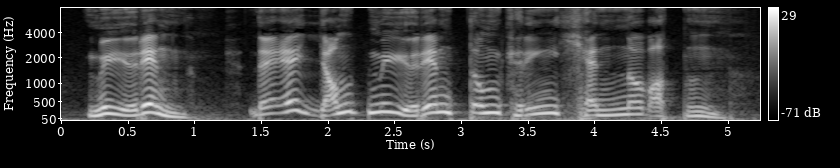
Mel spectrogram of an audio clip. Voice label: myrin, Numedalsmål

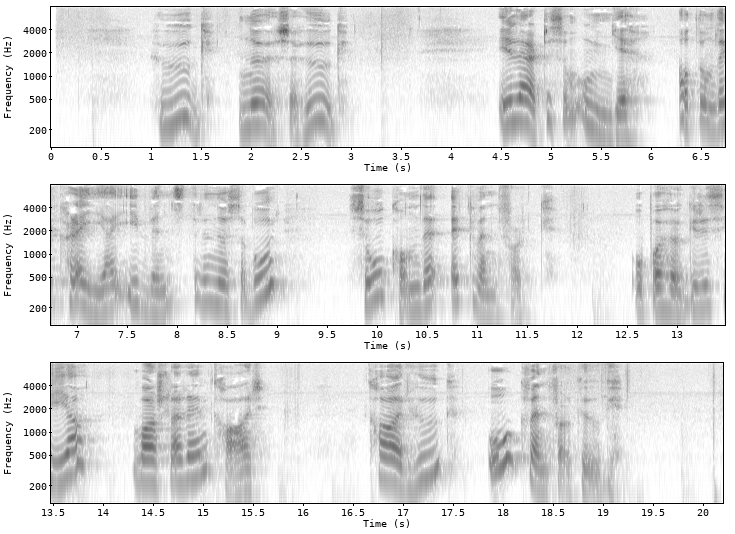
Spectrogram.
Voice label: hug nosohug, Numedalsmål; E lærte som onje at om dæ kLeia i venstre nøsøbor, so kom dæ eit kvennføL

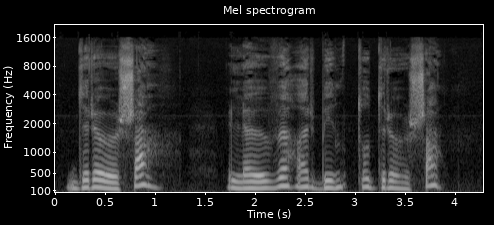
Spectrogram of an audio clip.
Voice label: "drosja", Numedalsmål

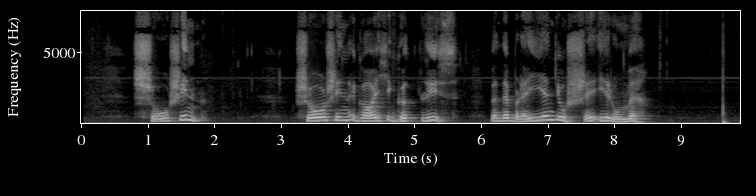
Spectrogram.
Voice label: "sjasjinn", Numedalsmål; Sjåsjinne ga ikkje gøtt lys, men dæ blei ein josje i romme.

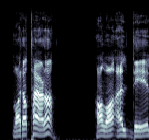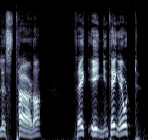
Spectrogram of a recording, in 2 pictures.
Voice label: "vara taeLa", Numedalsmål; Han va ældeles tæLa, fekk ingenting jort

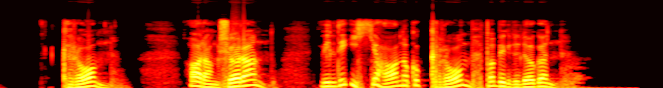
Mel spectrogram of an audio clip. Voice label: kram, Numedalsmål; Substantiv inkjekjønn

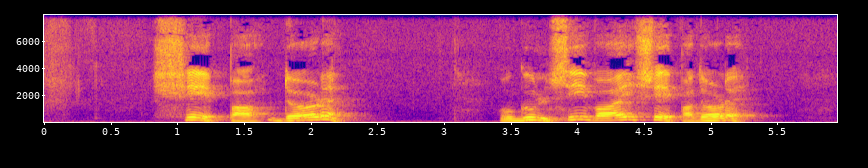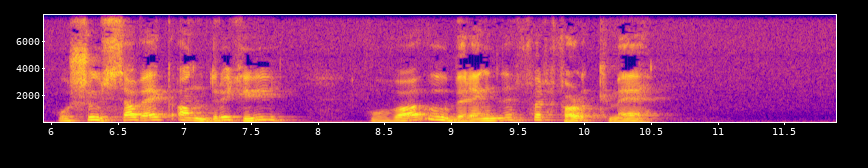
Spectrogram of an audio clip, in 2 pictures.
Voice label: sjepadøLe, Numedalsmål; Ho Gullsi va ei sjepadøLe, sjyssa vækk andre kjy o va ikkje trygg før fæLk

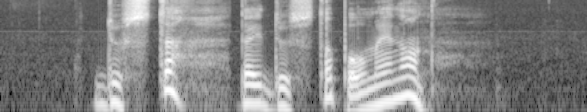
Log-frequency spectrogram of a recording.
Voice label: dusste, Numedalsmål

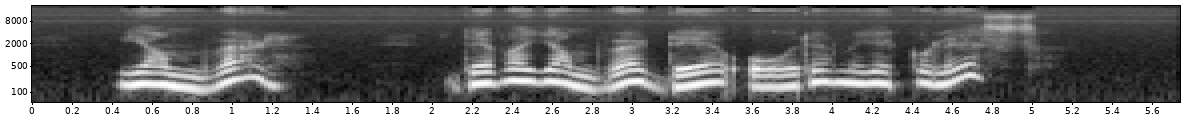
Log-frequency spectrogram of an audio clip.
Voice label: jamvael, Numedalsmål; Adverb

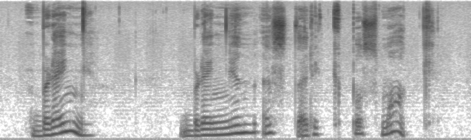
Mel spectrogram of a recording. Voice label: bleng, Numedalsmål; Bleng vert ikkje bøygd.

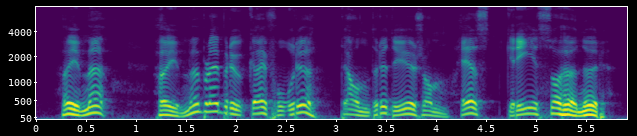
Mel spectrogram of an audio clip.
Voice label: hoyme, Numedalsmål

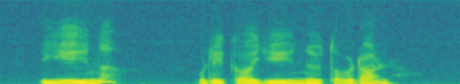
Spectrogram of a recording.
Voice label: "jyne", Numedalsmål

